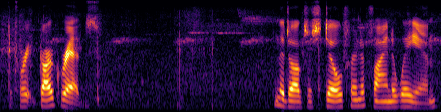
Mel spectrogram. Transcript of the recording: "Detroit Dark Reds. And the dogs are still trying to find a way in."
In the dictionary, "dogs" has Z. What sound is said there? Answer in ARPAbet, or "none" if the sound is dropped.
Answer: Z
